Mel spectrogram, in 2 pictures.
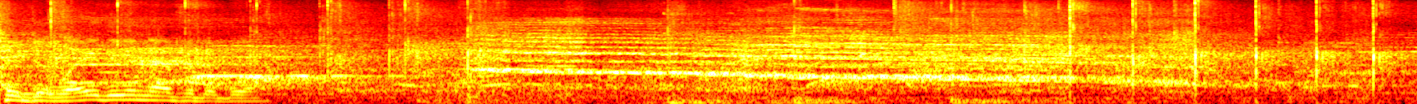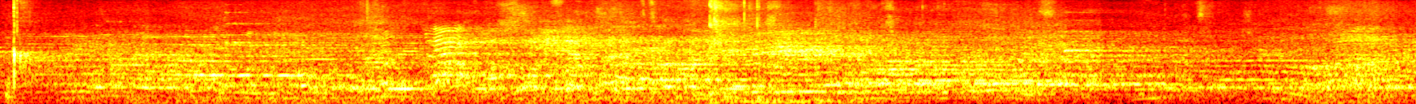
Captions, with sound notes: to delay the inevitable. (players cheering) (crowd chatter)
